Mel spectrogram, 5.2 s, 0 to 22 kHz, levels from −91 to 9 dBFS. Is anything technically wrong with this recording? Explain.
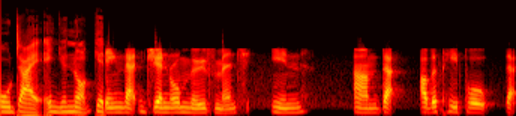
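Yes. At 1.03 s the sound drops out for 20 ms, then stays dull and boxy to the end, with nothing above 3.8 kHz, a small level step and a faint new noise floor. The likely cause is an input switched to a poorer device. A spectrogram shows the upper band abruptly emptied, and the waveform shows a brief gap.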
